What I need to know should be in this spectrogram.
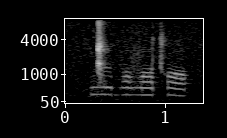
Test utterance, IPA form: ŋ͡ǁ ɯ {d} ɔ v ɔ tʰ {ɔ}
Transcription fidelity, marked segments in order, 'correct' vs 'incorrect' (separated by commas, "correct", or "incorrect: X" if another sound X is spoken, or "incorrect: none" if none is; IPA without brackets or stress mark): incorrect: b, correct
